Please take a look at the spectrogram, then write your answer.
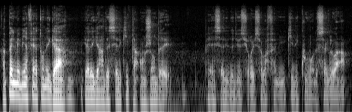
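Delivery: ordinary talk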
